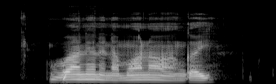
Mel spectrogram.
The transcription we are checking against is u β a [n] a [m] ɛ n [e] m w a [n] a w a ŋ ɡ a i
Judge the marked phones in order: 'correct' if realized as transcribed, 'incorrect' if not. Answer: correct, incorrect: n, incorrect: a, correct

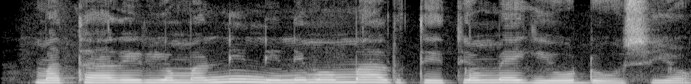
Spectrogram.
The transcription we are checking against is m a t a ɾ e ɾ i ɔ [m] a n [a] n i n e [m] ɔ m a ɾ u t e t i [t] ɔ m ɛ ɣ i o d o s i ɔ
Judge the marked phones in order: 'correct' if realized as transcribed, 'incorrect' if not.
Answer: correct, incorrect: i, correct, incorrect: none

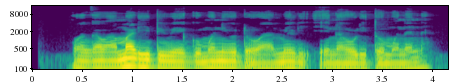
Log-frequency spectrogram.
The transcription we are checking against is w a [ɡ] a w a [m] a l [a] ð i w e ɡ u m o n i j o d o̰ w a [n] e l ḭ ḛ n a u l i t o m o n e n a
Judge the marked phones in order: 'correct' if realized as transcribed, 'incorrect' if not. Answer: correct, correct, incorrect: i, incorrect: m

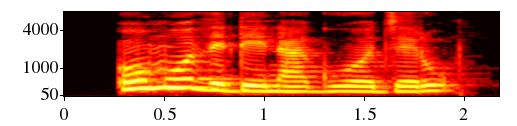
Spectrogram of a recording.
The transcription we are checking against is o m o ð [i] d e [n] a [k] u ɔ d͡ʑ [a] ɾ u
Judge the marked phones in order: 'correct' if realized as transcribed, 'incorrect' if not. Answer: incorrect: e, correct, incorrect: ɡ, incorrect: ɛ

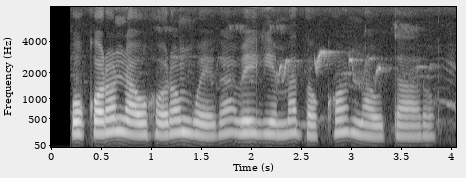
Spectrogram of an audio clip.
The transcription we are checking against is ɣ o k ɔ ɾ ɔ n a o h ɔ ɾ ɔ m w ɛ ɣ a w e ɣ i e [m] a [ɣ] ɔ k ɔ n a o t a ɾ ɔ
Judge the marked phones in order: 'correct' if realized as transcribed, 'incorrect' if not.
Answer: correct, incorrect: ð

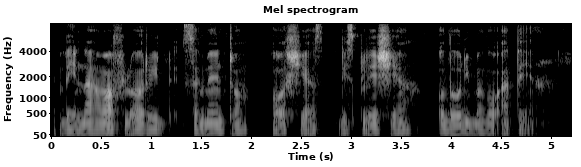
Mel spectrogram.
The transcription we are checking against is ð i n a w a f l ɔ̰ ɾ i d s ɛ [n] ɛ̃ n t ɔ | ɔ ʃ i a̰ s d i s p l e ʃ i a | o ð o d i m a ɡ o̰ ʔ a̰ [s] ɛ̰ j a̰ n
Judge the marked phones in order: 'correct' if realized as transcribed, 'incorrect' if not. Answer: incorrect: m, incorrect: t

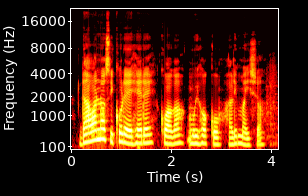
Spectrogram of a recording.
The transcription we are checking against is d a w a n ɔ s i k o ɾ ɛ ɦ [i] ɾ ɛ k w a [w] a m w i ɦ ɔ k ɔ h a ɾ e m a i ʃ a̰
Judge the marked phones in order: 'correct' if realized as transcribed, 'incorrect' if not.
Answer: incorrect: ɛ, incorrect: ɣ

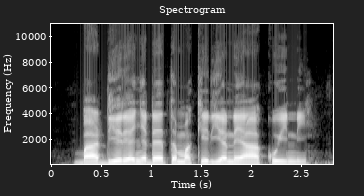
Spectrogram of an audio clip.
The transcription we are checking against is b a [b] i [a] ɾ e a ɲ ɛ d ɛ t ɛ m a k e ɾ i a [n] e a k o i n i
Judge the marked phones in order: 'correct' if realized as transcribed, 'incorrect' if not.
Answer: incorrect: d, incorrect: e, correct

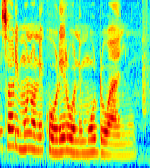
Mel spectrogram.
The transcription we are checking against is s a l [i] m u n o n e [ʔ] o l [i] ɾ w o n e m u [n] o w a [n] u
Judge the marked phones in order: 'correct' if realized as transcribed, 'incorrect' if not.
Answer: correct, incorrect: k, incorrect: e, incorrect: d, incorrect: ɲ

